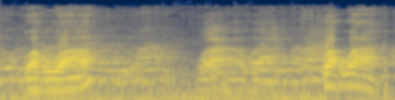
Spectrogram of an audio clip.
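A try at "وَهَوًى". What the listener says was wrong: Wahawan. Jadi wawnya bertanwin. Enggak bertasydid. Wahawan.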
